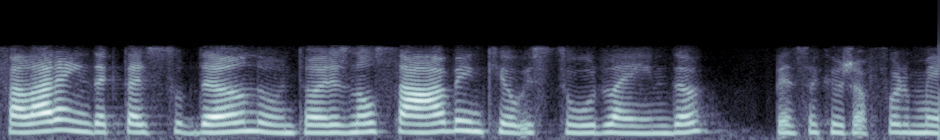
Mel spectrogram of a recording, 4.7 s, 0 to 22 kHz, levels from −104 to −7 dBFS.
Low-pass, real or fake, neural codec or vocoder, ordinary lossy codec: 5.4 kHz; fake; codec, 16 kHz, 1 kbps, X-Codec, WavLM features, trained on Multilingual LibriSpeech; Opus, 32 kbps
